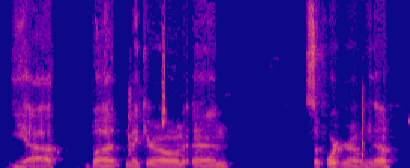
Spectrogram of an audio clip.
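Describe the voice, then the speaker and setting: A very slow delivery with long, frequent pauses, in an American accent. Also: man. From Indiana, US Midwest. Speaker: podcast co-host, dancer and actor. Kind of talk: casual chat.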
